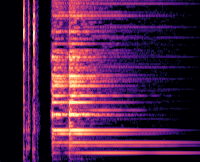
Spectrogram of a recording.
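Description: Subscribe-button animation sound effect: two quick mouse clicks, then a single bright notification-bell ding that rings on and fades away slowly.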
